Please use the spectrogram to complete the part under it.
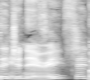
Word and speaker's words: Sedunary: That's Sejanary. But I say it's Jess like Sedentary.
